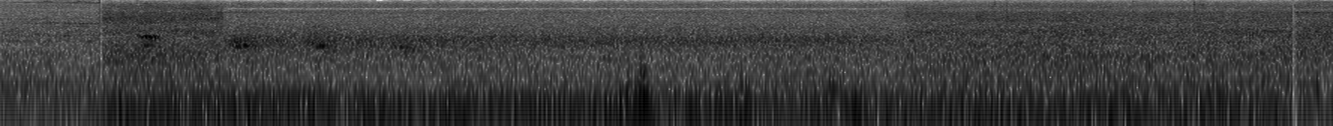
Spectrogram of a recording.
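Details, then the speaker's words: Parked semi truck at idle during a DPF regeneration after earlier DPF problems, owner hoping it didn't shut off again: steady, even low diesel rumble with no misses or knocks, still regenerating. "sounds like it's still doing its thing."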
